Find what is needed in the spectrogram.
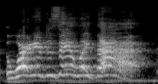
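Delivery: hammed-up hurt whine mid-argument; whiny complaint. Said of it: "then you'll get in a fight".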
